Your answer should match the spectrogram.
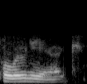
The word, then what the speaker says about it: Palahniuk: I mean, if you want to talk about modern horror, Chuck Palahniuk, who's often... That's how you pronounce his last name.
